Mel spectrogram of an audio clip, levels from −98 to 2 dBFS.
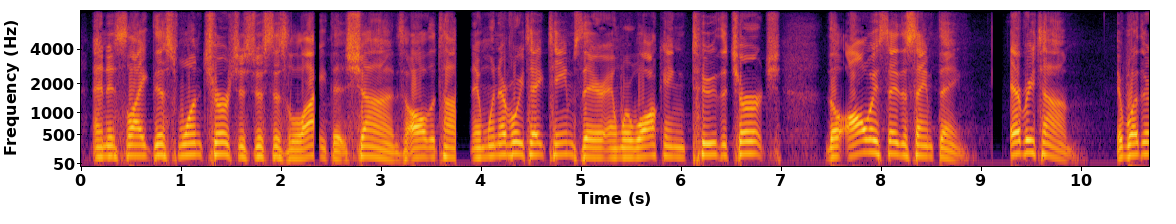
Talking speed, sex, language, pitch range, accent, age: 200 wpm, male, English, 130-165 Hz, American, 40-59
